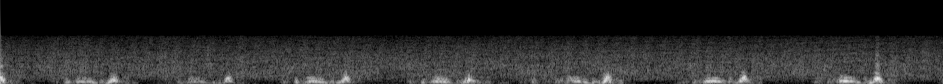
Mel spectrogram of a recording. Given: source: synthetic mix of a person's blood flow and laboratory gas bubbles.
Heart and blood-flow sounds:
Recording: Doppler ultrasound of blood flow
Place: precordium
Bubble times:
no bubbles
From the record:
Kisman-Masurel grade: 000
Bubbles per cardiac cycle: 0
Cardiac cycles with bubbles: 0%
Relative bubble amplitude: no bubbles discernible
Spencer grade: 0 (complete lack of bubble signals)

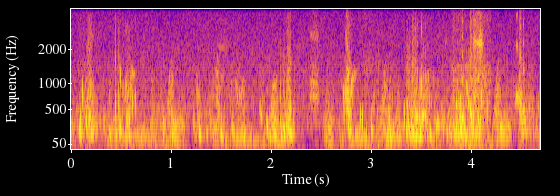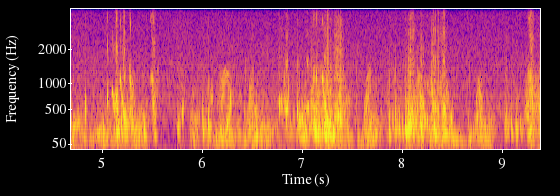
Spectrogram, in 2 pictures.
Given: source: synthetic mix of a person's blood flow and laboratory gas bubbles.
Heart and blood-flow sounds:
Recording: Doppler ultrasound of blood flow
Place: precordium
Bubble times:
0.06-0.36 s: bubbles
0.41-0.68 s: bubbles
0.78-0.96 s: bubbles
1.20-1.76 s: bubbles
1.88-2.27 s: bubbles
2.29-2.65 s: bubbles
2.70-3.09 s: bubbles
3.22-4.21 s: bubbles
4.41-4.89 s: bubbles
4.97-5.58 s: bubbles
5.74-5.85 s: bubbles
5.95-6.42 s: bubbles
6.75-7.52 s: bubbles
7.84-8.54 s: bubbles
9.01-9.39 s: bubbles
From the record:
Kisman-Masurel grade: 444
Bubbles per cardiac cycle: continuous sound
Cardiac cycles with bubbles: 100%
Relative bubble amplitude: maximal (0.775 to 0.999)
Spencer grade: 4 (maximum detectable bubble signal sounding continuously throughout systole and diastole of every cardiac period, and overriding the amplitude of the normal cardiac signals)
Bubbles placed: only in the low amplitude regions of the cardiac cycle

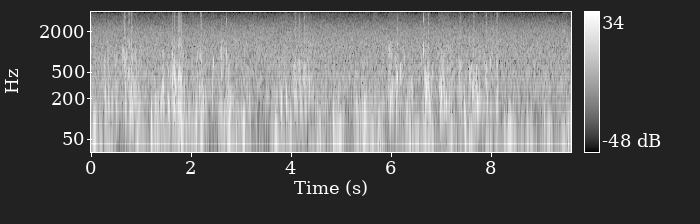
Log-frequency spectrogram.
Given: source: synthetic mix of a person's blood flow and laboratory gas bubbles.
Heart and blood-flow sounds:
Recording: Doppler ultrasound of blood flow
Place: precordium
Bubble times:
0.24-1.04 s: bubbles
1.23-1.92 s: bubbles
1.98-2.33 s: bubbles
2.38-2.50 s: bubbles
2.56-2.79 s: bubbles
3.75-3.98 s: bubbles
4.03-4.47 s: bubbles
5.64-5.72 s: bubbles
5.91-6.45 s: bubbles
6.58-6.85 s: bubbles
6.94-7.28 s: bubbles
7.33-8.18 s: bubbles
From the record:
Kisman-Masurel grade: 333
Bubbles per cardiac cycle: rolling drumbeat, 9 or more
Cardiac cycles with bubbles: 50 to 99%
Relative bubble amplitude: loud (0.450 to 0.775)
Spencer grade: 3 (all of the cardiac periods contain showers or single bubble signals, but not dominating or overriding the cardiac motion signals)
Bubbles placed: anywhere in the cardiac cycle

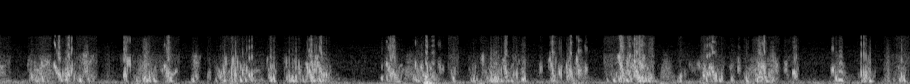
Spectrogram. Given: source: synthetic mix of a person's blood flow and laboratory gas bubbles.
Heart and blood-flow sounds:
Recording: Doppler ultrasound of blood flow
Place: subclavian vein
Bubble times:
0.00-0.12 s: bubbles
0.27-0.97 s: bubbles
1.20-1.80 s: bubbles
1.90-2.02 s: bubbles
2.07-2.77 s: bubbles
2.82-3.31 s: bubbles
3.79-4.05 s: bubbles
4.12-4.45 s: bubbles
4.48-4.59 s: bubbles
4.67-5.29 s: bubbles
5.38-5.43 s: bubbles
5.47-5.88 s: bubbles
6.04-6.58 s: bubbles
6.76-7.26 s: bubbles
7.29-7.80 s: bubbles
7.83-8.01 s: bubbles
8.29-8.45 s: bubbles
8.57-8.76 s: bubbles
8.83-9.10 s: bubbles
From the record:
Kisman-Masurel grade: 332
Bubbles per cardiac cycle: rolling drumbeat, 9 or more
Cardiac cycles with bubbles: 50 to 99%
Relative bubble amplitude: moderate (0.250 to 0.450)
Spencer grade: 3 (all of the cardiac periods contain showers or single bubble signals, but not dominating or overriding the cardiac motion signals)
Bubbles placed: anywhere in the cardiac cycle

